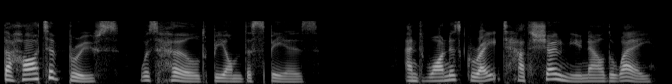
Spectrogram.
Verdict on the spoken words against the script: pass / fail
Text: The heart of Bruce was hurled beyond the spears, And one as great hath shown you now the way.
pass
